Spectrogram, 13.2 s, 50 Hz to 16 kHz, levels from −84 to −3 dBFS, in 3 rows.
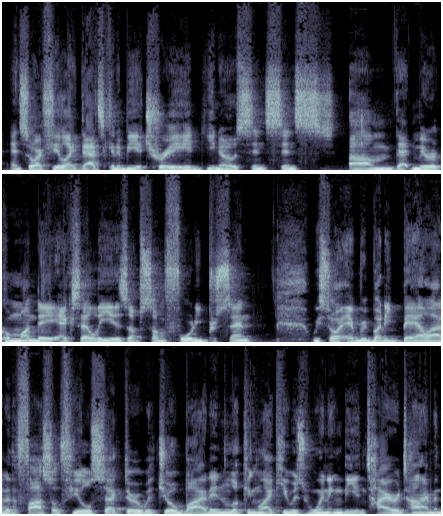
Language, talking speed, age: English, 215 wpm, 30-49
